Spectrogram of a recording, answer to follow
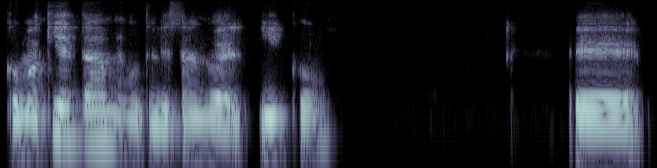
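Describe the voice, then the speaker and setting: A man's voice: on the high side, a little slow, dry recording. A man teaching a chemistry class online, explaining step by step and asking and answering his own questions. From Bolivia. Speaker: chemistry instructor. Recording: dull, dry lo-fi recording.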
